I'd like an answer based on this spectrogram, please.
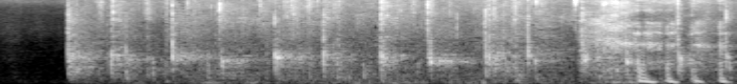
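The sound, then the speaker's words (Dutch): Horse hooves clip-clopping: many sharp, uneven knocks in a steady gait, moderately loud over a noisy background. “Het geluid van jouw jeugd. Het hoefgetrappel van paarden.”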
